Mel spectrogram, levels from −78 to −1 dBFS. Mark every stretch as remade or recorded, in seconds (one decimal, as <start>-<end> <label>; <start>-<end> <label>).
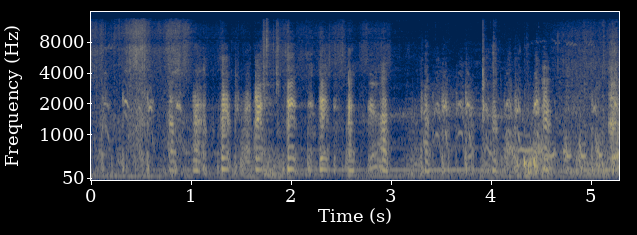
0.0-0.8 recorded; 0.8-3.3 remade; 3.3-5.3 recorded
